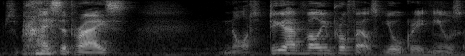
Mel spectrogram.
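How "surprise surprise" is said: laughing through a mock surprise; chuckle, then louder and slower surprise; amused mock astonishment; laughing sarcastic. Real, not acted. Repeats with laugh.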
